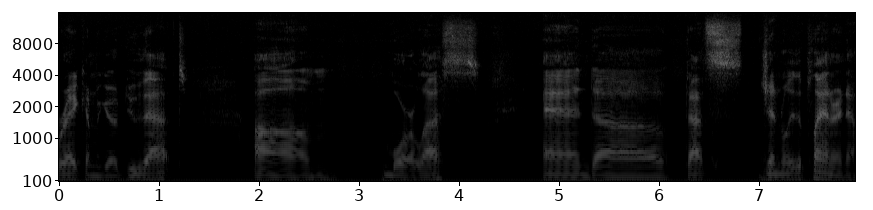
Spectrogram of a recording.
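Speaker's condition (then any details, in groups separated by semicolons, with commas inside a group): No condition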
